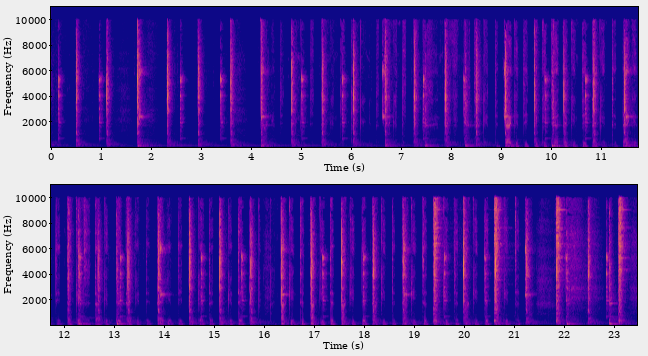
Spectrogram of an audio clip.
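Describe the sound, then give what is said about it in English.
A metronome ticks in a quick, even stream of many crisp clicks, with louder accented beats at regular intervals. It is fairly quiet, with low tonal notes sounding beneath the ticking. “Now I'll just comp what the metronome's playing.”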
